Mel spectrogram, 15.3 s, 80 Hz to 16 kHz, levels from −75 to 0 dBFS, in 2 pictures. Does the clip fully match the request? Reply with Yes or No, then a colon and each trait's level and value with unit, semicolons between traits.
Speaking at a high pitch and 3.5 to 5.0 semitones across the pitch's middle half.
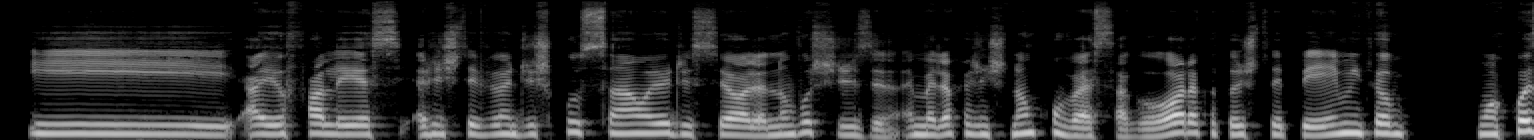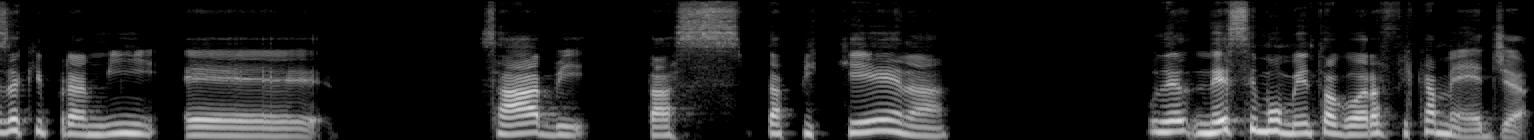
No: high, 195 Hz; average, 2.7 semitones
